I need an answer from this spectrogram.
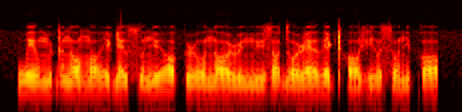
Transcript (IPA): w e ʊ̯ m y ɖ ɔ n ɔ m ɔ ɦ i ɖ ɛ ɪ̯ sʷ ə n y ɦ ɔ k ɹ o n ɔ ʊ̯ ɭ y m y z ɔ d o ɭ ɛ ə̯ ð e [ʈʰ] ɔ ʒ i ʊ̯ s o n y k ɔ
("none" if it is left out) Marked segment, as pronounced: ʈʰ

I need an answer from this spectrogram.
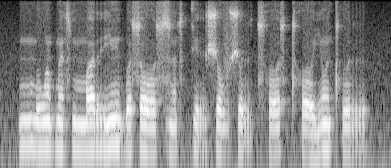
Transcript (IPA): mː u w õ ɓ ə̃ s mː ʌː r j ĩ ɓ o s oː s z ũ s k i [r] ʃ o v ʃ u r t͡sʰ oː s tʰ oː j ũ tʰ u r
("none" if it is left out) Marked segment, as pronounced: r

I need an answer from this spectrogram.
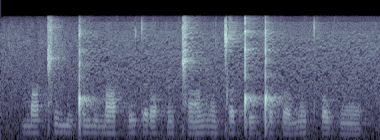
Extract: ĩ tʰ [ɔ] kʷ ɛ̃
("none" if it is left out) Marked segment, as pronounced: ɔ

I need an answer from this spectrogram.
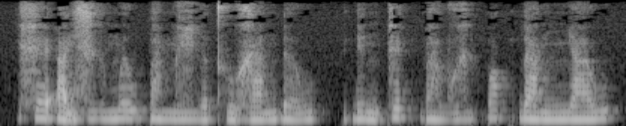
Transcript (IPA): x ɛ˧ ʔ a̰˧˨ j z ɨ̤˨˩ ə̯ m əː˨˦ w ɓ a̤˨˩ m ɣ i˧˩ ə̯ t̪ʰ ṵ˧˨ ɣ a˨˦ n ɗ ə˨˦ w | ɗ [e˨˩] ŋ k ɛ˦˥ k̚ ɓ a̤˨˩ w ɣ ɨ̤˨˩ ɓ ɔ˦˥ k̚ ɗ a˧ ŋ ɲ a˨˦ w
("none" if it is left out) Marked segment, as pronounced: e˧˩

